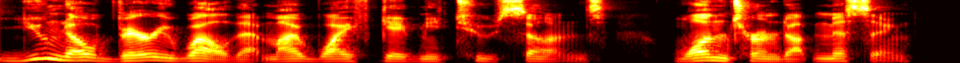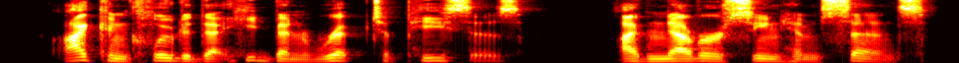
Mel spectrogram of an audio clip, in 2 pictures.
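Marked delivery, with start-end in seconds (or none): none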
